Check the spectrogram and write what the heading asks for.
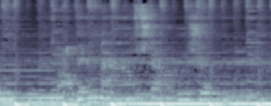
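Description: Live country band playing a song: a male lead vocal over acoustic and electric guitars, bass and drums, with a heavy bass and regular drum hits.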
